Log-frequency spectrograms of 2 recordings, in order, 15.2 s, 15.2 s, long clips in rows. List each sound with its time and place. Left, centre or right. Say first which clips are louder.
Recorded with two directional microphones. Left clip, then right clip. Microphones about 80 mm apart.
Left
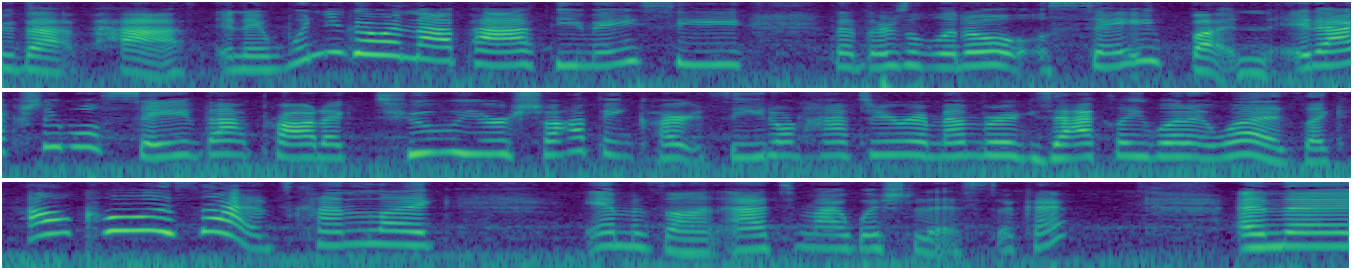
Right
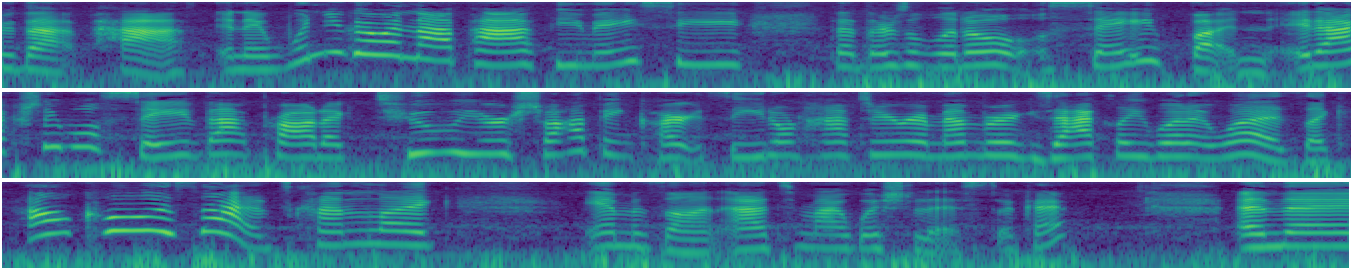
0.0 s a woman's voice: right 5 dB; left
